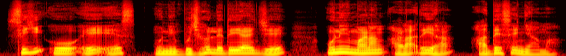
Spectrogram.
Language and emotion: Santali, neutral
